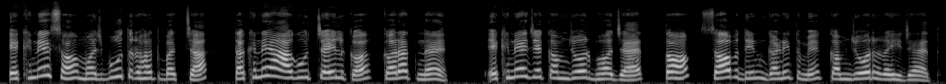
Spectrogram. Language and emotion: Maithili, neutral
